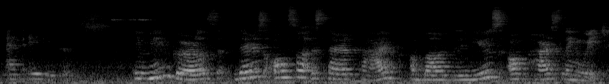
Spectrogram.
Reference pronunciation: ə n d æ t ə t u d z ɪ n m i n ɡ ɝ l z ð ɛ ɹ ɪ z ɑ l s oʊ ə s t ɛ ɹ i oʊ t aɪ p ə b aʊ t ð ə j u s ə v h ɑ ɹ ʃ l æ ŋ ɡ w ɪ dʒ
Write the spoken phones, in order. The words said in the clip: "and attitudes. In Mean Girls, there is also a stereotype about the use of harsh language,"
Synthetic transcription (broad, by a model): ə n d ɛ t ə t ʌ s ɪ n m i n ɡ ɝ l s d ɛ ɹ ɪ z ɑ l s oʊ ə s t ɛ ɹ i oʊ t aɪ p ə b aʊ t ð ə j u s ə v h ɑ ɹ s l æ ŋ ɡ w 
